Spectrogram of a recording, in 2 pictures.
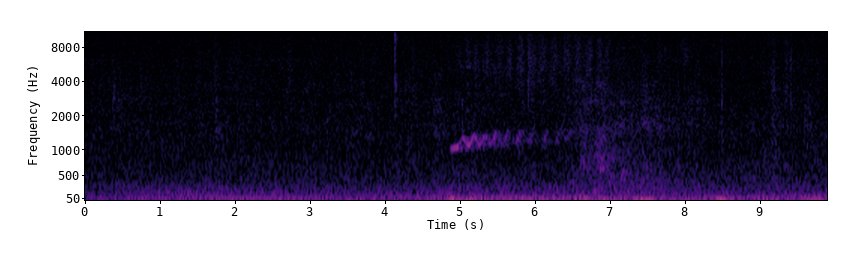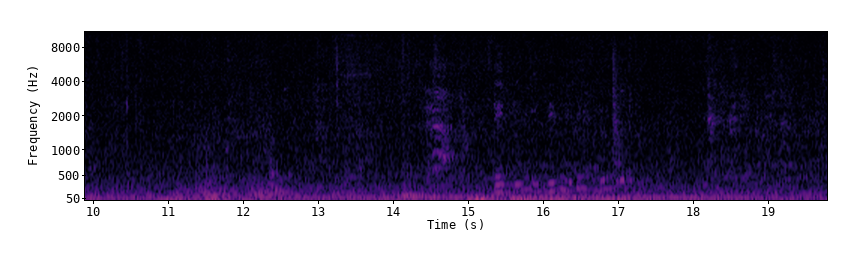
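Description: A man talks to an audience through a microphone.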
